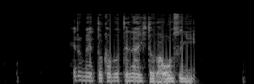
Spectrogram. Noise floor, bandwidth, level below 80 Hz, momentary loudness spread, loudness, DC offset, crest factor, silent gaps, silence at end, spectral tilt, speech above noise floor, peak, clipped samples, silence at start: -77 dBFS; 11.5 kHz; -48 dBFS; 14 LU; -27 LUFS; under 0.1%; 18 dB; none; 0.6 s; -5.5 dB/octave; 50 dB; -10 dBFS; under 0.1%; 0.75 s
